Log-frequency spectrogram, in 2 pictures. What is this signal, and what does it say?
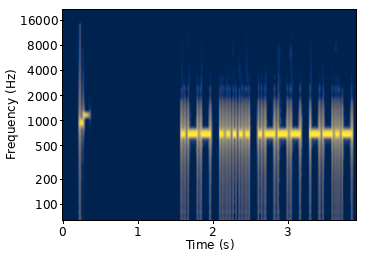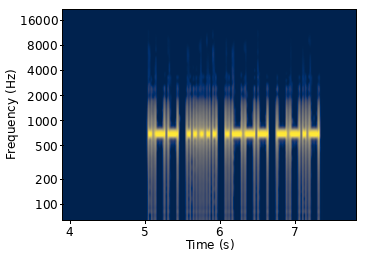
Morse code, heard as a keyed tone, about 28 wpm, 700 Hz. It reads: W5JQ W5JQ
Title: Easy Call Signs Repeated 2x - 28wpm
